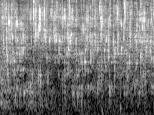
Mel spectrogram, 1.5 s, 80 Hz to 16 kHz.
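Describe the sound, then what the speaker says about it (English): Engine oil drains out of a Subaru Outback with a 3.0L V6 into a bucket, a faint continuous trickling and splashing stream. "Okay, so it's draining right now."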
